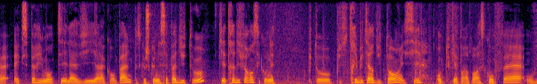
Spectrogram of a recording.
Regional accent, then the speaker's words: Geneva, Switzerland; Oui, alors je suis originaire de Genève.

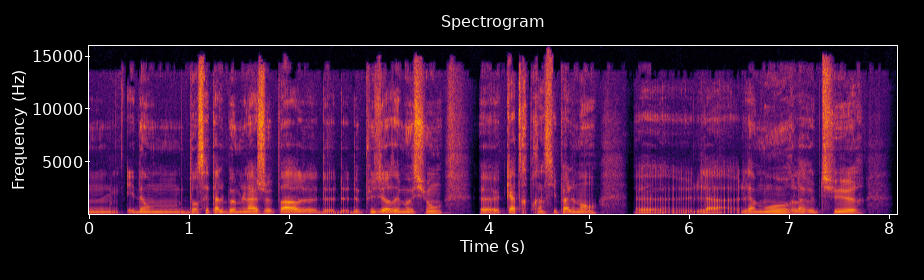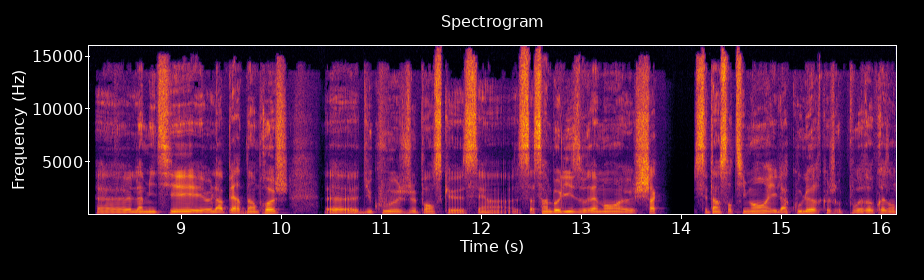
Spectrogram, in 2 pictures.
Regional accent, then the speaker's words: Canada; first language French; Ma langue maternelle, c'est le français, mais mon papa est canadien. Et du coup, je suis originaire d'un pays qui a le double langage, l'anglais et le français.

